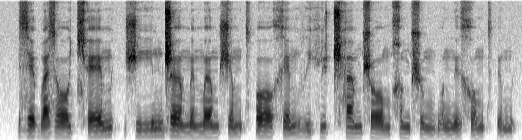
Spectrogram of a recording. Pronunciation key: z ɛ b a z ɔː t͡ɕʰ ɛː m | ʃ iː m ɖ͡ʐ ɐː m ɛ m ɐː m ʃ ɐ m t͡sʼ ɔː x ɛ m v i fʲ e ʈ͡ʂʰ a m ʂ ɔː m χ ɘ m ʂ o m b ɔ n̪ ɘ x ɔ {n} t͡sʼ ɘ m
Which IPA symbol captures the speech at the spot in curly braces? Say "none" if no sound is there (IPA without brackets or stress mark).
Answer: m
